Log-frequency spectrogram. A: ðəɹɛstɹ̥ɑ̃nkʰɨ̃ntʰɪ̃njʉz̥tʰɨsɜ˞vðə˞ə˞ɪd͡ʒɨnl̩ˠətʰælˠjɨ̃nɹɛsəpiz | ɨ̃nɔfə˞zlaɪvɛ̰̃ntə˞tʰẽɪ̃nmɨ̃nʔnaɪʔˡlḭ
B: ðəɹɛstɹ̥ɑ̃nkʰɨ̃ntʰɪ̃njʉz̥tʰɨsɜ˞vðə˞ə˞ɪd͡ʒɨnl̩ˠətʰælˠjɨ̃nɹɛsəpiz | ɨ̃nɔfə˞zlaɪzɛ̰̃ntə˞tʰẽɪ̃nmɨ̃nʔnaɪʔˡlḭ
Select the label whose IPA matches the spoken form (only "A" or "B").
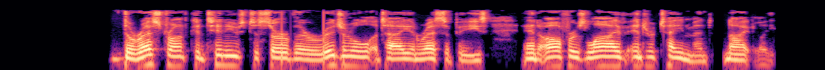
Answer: A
